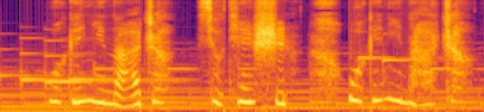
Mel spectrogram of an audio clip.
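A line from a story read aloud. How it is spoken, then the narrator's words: Crying. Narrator (Chinese): 哭着说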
